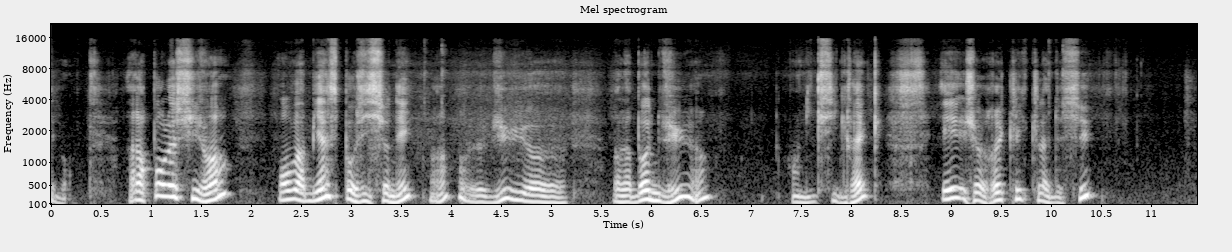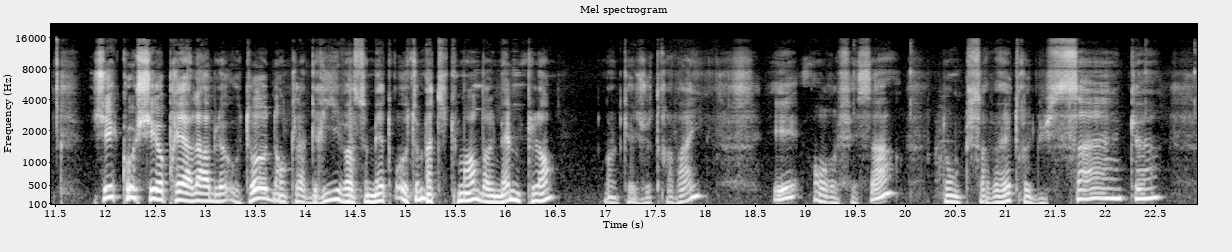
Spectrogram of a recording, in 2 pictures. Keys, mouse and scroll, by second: 3.7 click, 9.9 click, 19.4 click, 21.6 5, 22.3 click.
